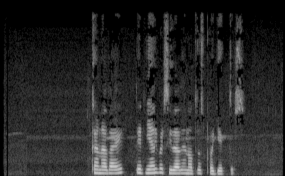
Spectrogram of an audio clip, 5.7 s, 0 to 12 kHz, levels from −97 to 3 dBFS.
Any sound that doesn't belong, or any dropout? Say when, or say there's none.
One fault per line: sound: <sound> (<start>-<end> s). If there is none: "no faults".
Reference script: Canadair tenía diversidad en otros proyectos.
no faults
